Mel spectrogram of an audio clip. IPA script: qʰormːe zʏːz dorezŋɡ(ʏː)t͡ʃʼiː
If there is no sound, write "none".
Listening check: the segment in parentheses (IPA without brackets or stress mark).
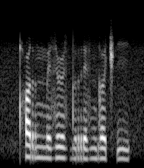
əː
